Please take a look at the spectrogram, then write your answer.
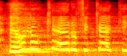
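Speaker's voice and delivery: put-on high whiny child refusing, near tears; imitating a high child's tearful protest; crying child. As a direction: play the little son starting to cry. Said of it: "Começou a chorar".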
